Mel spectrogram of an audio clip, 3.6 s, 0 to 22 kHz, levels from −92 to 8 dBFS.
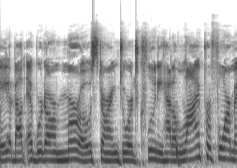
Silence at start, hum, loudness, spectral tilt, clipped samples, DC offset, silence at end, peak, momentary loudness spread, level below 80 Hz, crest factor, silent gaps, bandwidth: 0 s; none; -15 LUFS; -2.5 dB/octave; under 0.1%; under 0.1%; 0 s; 0 dBFS; 5 LU; -56 dBFS; 16 dB; none; 13 kHz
